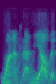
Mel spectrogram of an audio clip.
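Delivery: ordinary delivery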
